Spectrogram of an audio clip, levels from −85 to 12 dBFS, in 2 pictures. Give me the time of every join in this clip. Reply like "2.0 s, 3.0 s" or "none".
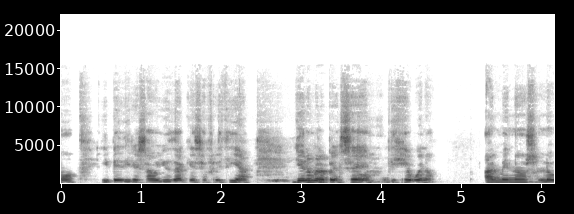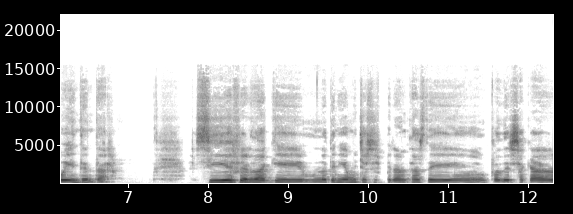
none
